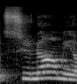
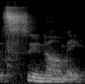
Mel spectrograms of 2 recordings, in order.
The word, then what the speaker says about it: tsunami: Also, I like saying the word tsunami because you can pronounce the T.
